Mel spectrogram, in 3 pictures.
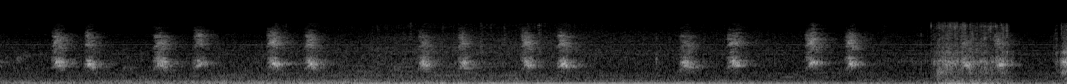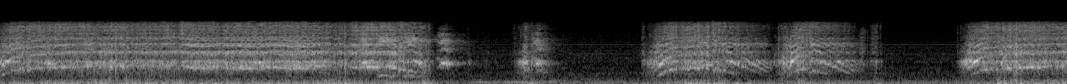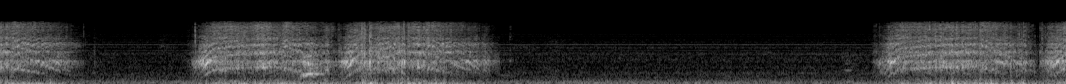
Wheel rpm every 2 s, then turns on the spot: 0, 0, 0, 0, 10, 130, 220, 90, 50, 40, 110, 50, 110, 10, 0, 100.
none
